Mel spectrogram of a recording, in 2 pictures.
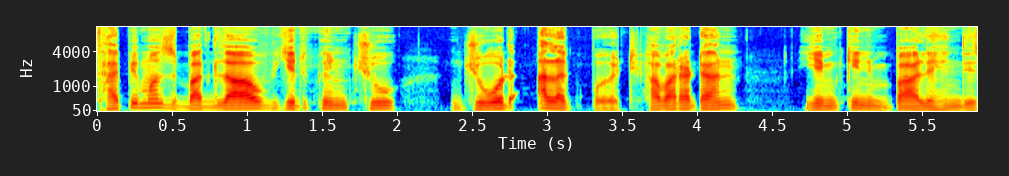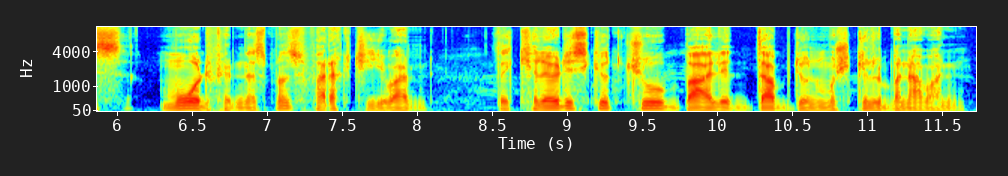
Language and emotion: Kashmiri, neutral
